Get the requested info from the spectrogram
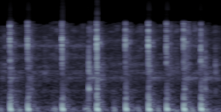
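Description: A stylus tapping and clicking against a tablet surface while handwriting, a quick irregular run of sharp clicks, about seven a second.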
